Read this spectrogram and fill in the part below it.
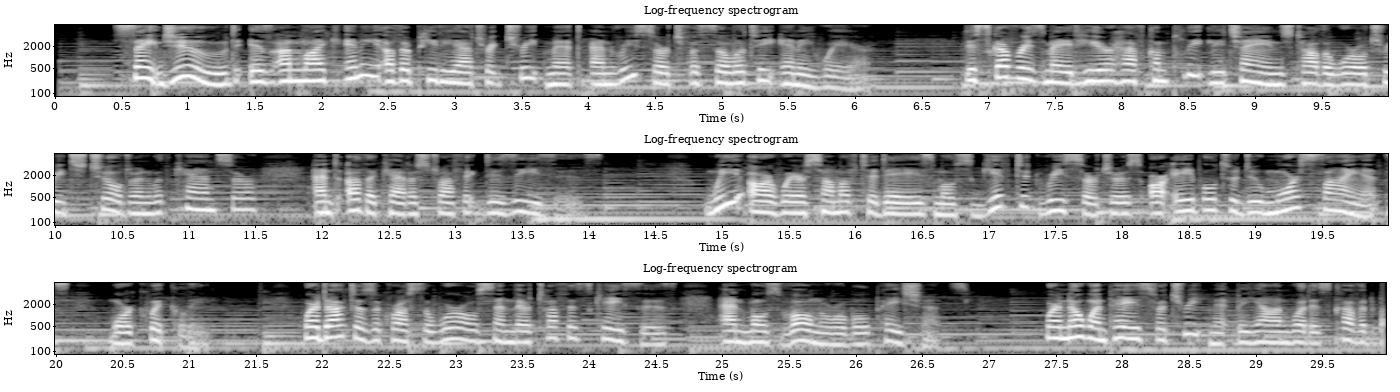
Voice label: corporate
